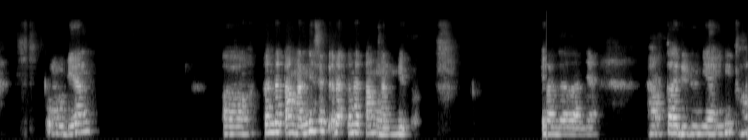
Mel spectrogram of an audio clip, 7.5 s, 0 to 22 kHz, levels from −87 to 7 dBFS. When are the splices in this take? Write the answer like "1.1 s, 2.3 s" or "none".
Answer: 5.5 s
